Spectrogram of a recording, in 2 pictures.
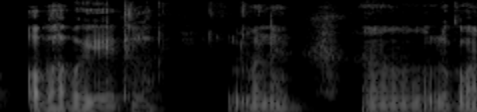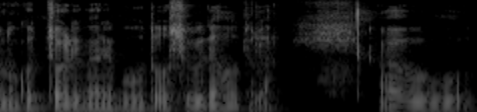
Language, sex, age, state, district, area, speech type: Odia, male, 60+, Odisha, Bhadrak, rural, spontaneous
